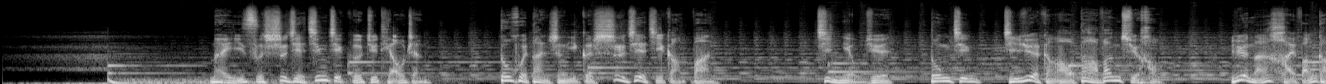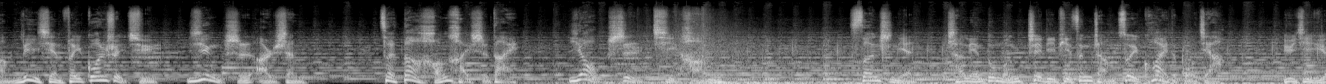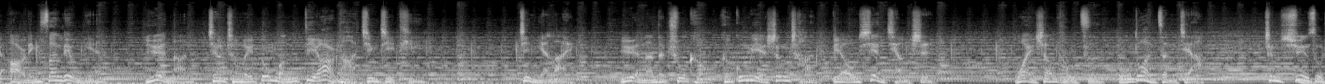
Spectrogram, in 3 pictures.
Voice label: 男; 每一次世界经济格局调整

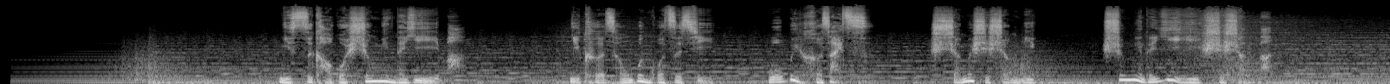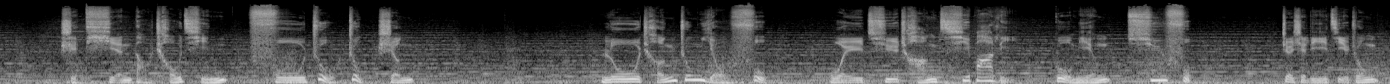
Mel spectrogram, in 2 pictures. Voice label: 男 宣传片 深情; 生命

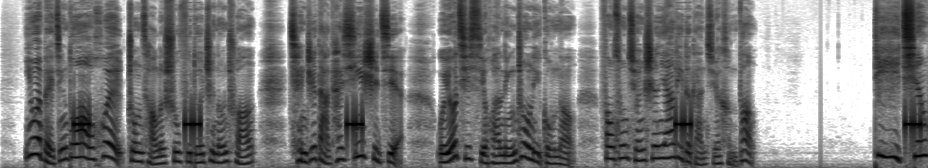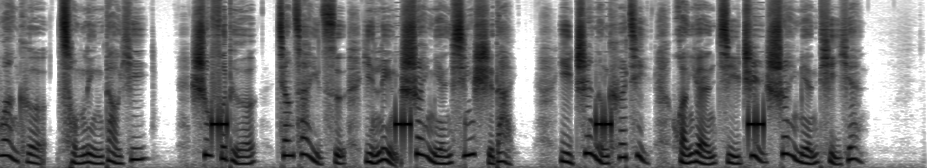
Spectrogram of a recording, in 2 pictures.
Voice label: 多角色; 麒盛配音文稿

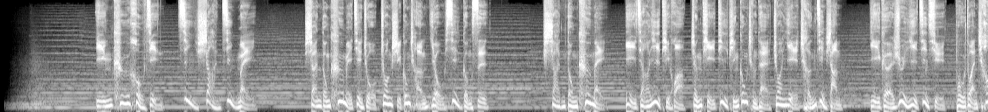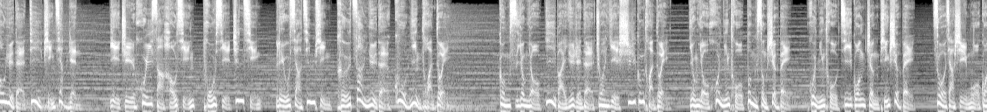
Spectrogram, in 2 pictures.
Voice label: 男 企业宣传; 科美集团

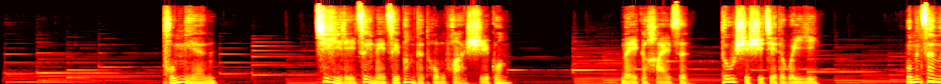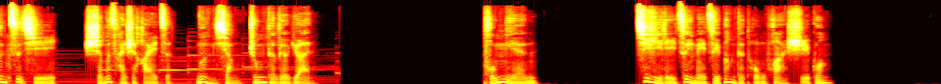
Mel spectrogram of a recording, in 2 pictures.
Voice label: 男 介绍 情感

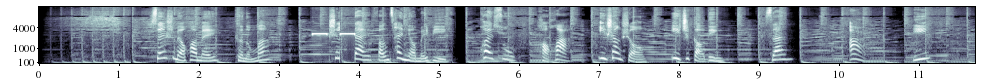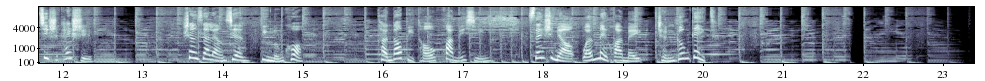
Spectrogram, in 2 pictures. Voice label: 化妆品 眉笔 时尚轻松; 雅诗兰黛防菜鸟眉笔

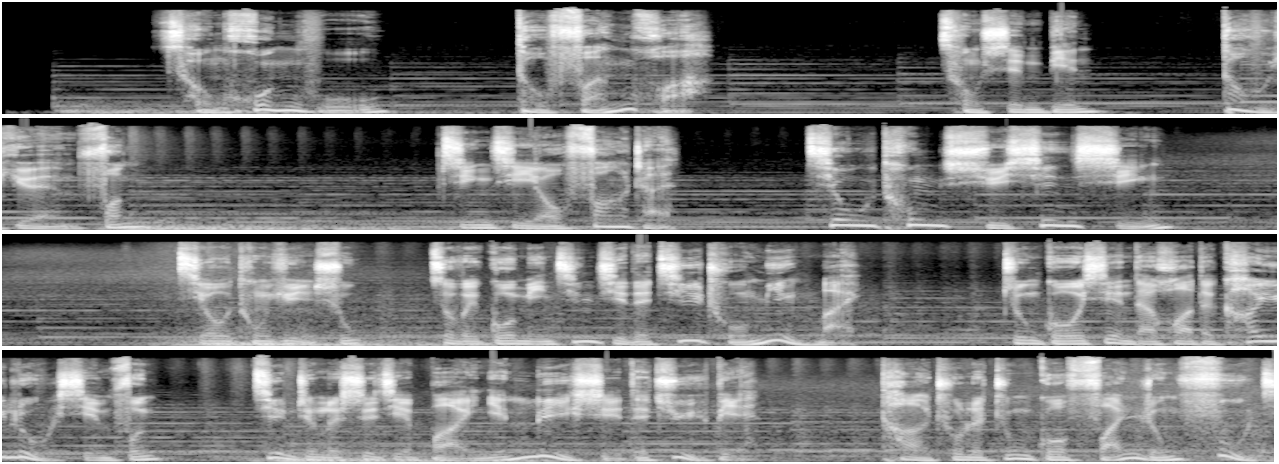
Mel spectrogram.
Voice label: 男 汇报类; 新疆交投集团合并重组汇报

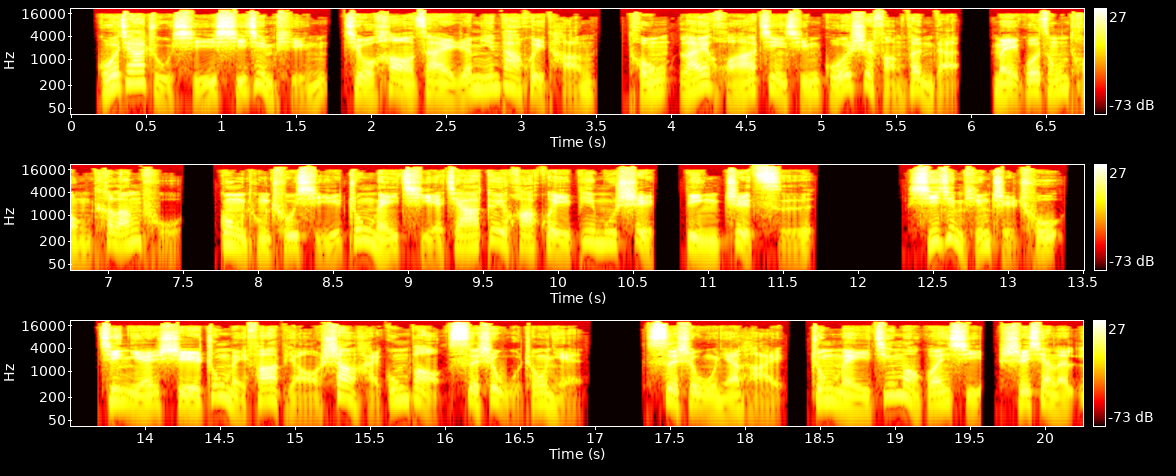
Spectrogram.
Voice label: 男 纯新闻

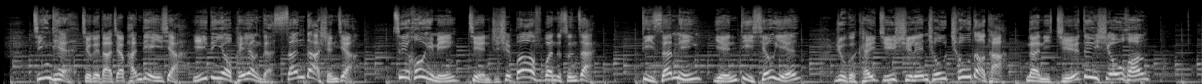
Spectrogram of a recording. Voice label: 男 信息流 盘点

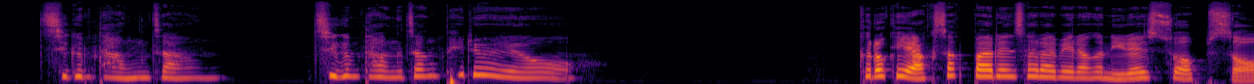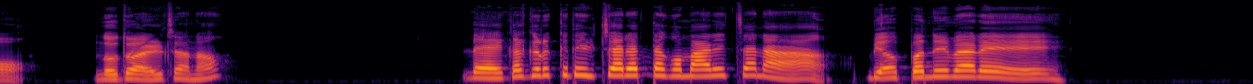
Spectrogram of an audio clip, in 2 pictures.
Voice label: 韩语女 多角色配音

